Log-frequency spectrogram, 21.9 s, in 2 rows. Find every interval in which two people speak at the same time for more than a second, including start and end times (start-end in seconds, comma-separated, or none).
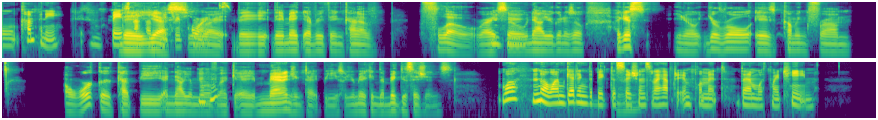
1.4-2.9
